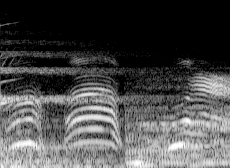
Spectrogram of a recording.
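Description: Two short cartoonish vocal sound effects, each rising then falling in pitch, the second longer, with a smaller one near the end, over background music.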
